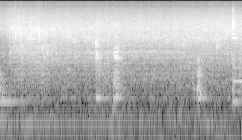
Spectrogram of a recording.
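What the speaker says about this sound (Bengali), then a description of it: "তেল গরম হয়ে গিয়েছে এখন পনিরগুলো দিয়ে দেবো" Paneer cubes sizzle in a little hot oil in a wok, a steady broadband crackle with a few brief stirring clinks, fairly close and even throughout.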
